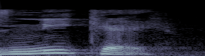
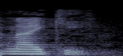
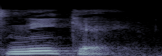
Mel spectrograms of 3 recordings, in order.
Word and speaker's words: Nike: Actually, the pronunciation of the Greek goddess Nike is Nike. It's not Nike. It's Nike.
